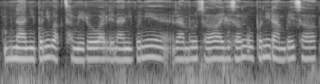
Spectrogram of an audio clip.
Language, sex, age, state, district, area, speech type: Nepali, female, 30-45, West Bengal, Kalimpong, rural, spontaneous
